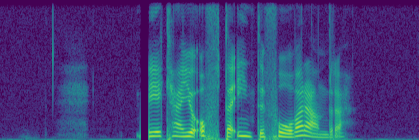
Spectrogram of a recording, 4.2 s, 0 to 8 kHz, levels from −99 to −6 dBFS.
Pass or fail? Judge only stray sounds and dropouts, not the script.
fail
